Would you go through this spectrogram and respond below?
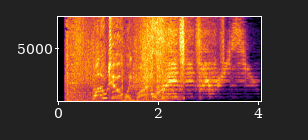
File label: english; 102.1 BridgeFM; angolul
